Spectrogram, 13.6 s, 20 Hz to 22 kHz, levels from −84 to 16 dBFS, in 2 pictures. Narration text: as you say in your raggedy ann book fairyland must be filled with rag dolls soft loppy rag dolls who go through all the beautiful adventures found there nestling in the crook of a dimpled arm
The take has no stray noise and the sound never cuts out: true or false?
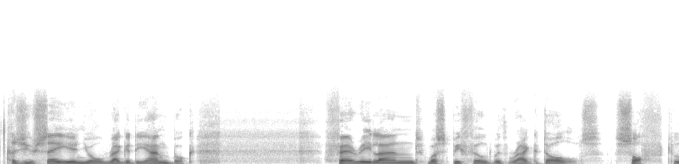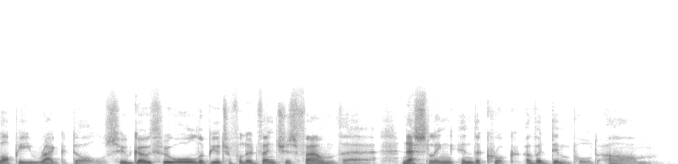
true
